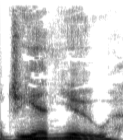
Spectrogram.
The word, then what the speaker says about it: GNU: That's capital GNU with a hard G.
